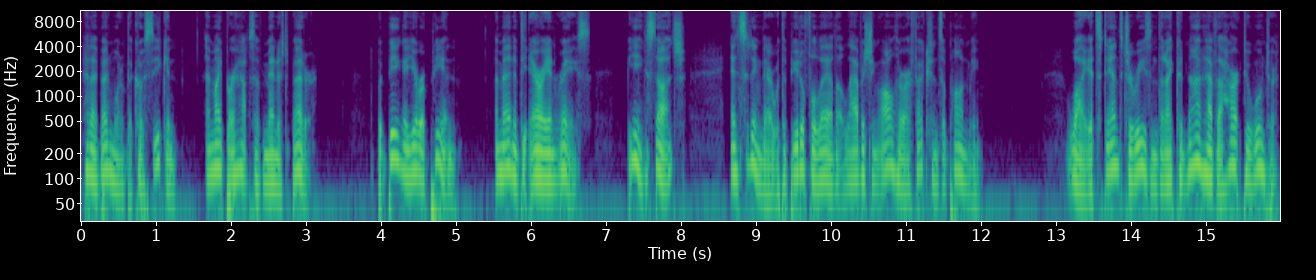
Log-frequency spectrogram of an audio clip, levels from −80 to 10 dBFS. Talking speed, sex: 205 wpm, male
